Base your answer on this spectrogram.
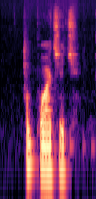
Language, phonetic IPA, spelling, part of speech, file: Polish, [ɔˈpwat͡ɕit͡ɕ], opłacić, verb, LL-Q809 (pol)-opłacić.wav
